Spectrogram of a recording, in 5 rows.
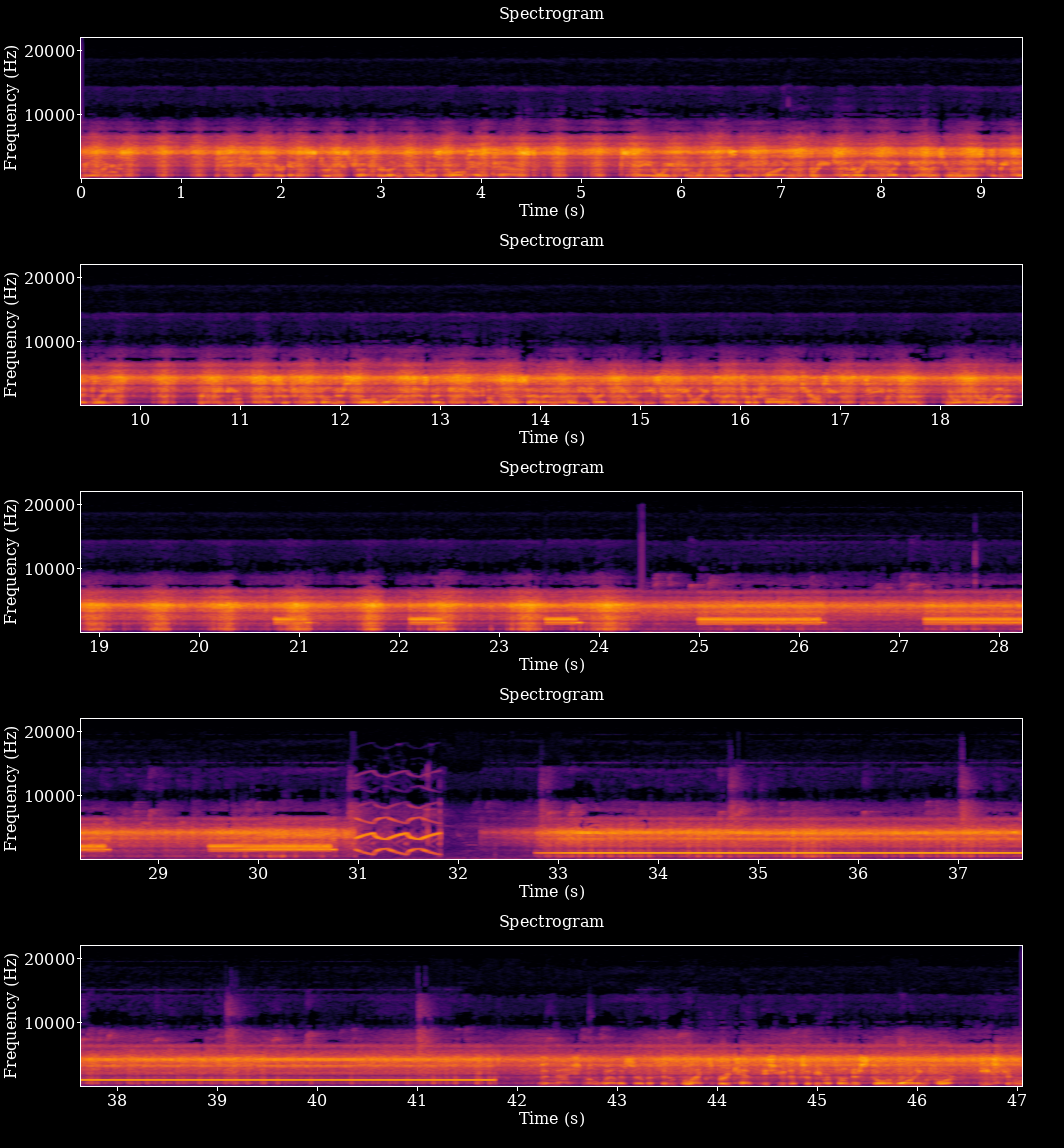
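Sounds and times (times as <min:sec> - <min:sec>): two-pitch data bursts: 0:23.4 - 0:28.6, 0:29.4 - 0:31.8, 0:32.7 - 0:42.9
steady warning alarm tone: 0:24.9 - 0:26.4, 0:27.2 - 0:28.6, 0:29.5 - 0:31.8, 0:32.8 - 0:41.8.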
